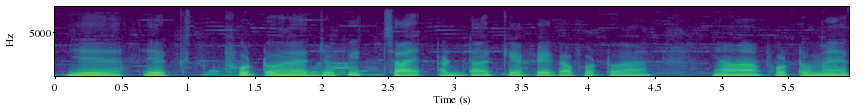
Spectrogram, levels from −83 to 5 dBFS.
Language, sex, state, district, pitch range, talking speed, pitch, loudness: Hindi, male, Bihar, Araria, 140-150 Hz, 170 wpm, 145 Hz, -21 LUFS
